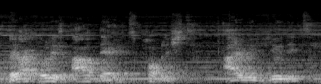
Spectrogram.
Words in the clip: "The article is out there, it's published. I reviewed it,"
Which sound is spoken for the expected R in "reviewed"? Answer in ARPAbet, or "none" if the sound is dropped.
R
